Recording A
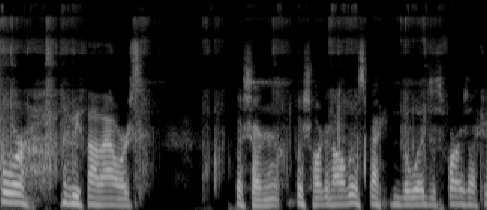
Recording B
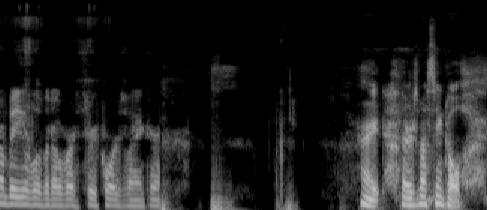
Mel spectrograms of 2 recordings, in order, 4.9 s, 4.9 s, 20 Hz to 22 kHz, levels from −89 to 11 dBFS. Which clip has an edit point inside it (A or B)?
B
